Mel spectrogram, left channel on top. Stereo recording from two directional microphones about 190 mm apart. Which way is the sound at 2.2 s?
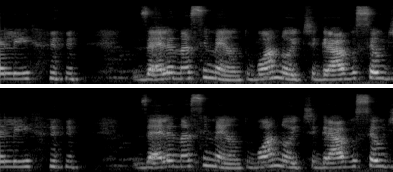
15° right (ahead or behind).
